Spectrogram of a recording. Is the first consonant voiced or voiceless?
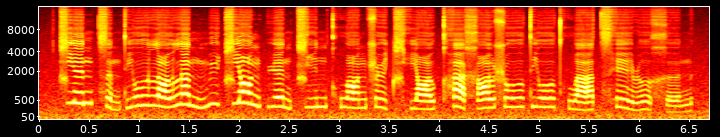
voiceless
